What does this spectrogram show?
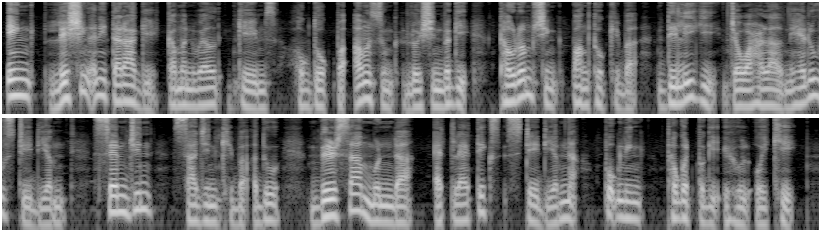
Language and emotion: Manipuri, neutral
